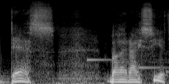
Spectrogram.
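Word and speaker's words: です: me show you here this u just like i'm explaining right now is usually not pronounced either um and i have to be careful with the way i explain that because it's not fully left unpronounced but if you're not a native speaker or fluent yet you're going to have a hard time hearing when people are actually pronouncing or not so what are you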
